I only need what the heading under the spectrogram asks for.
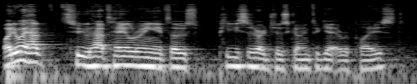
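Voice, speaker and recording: A young man talks casually through a live game stream, drifting between topics and often catching and fixing his own words. His voice sits in an ordinary middle pitch, with some soft music playing behind him. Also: moderate pace. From Sweden. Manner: rambling, self-correcting, chuckles often. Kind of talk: casual live-stream chat while gaming.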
